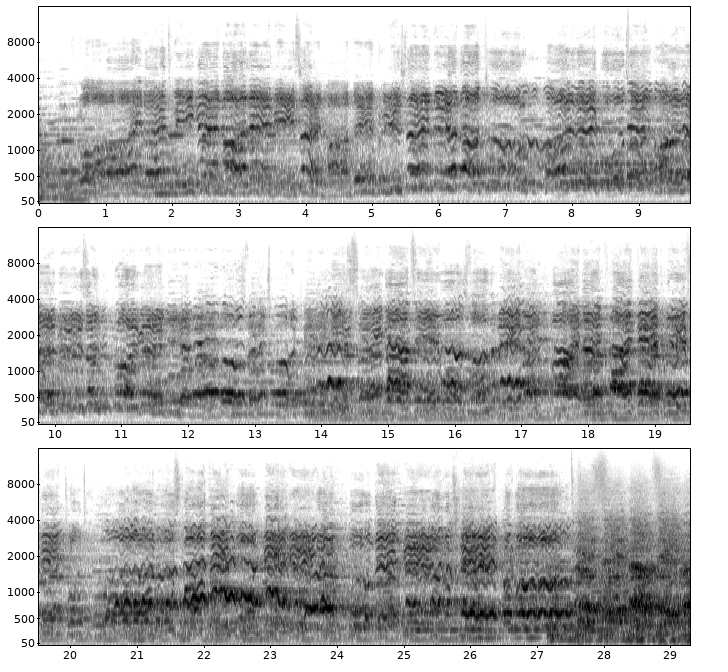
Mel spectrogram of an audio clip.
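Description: Background music: operatic classical singing with orchestra, the voices wavering with vibrato and swelling louder in the second half.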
